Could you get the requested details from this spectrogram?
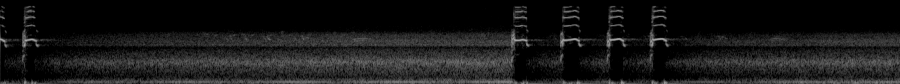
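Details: Bald eagles at the West End nest, caught on a live cam on 20 July 2023 at 05:04. One chirp, a long pause with low hum, then four rapid, high, piping notes.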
